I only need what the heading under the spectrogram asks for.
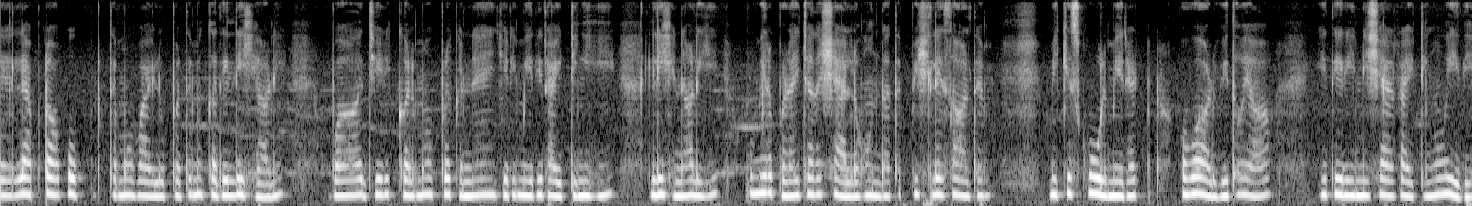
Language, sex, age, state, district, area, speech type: Dogri, female, 18-30, Jammu and Kashmir, Kathua, rural, spontaneous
